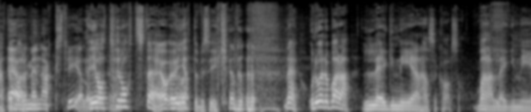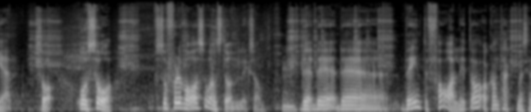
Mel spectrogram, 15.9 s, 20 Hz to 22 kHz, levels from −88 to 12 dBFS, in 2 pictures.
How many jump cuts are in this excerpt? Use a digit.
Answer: 0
